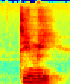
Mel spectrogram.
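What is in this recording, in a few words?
"-thymie", Dutch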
